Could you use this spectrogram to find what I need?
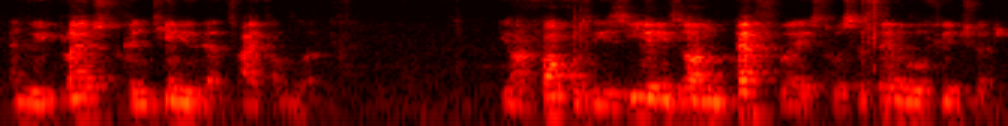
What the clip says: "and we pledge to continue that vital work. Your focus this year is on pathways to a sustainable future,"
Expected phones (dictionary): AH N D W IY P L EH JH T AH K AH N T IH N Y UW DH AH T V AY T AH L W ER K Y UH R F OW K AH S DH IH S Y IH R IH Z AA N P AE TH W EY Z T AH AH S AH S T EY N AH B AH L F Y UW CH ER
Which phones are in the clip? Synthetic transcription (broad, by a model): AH N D W IY P L EH JH T AH K AH N T IH N Y UW DH AH T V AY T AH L W ER K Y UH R F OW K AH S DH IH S Y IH R IH Z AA N P AE TH W EY Z T AH AH S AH S T EY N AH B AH L F Y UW CH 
